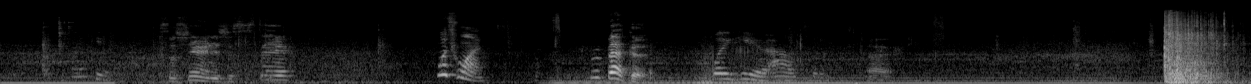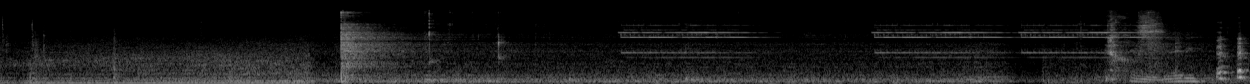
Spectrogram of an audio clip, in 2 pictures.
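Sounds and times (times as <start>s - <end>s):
loud sharp bang: 11.6s - 12.4s, 15.9s - 16.8s
telephone ringing: 18.7s - 20.4s, 21.2s - 23.8s.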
